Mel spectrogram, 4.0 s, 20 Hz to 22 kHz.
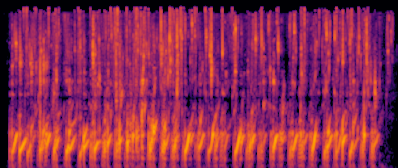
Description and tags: Bubbles Short 1
Blowing through a straw into a bottle of water. Short version.
ocean, blowing, water, bubbles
